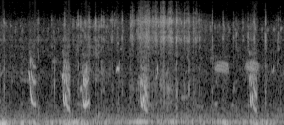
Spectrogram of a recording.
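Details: Grey francolin chicks at play in forest: clear, thin, downward-sliding peeps, roughly one every half second to second, with brief pauses, over a constant low rumbling background.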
